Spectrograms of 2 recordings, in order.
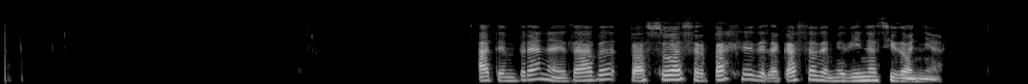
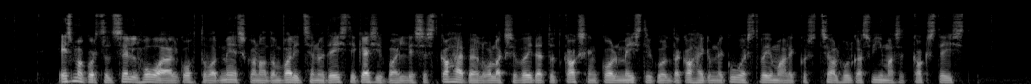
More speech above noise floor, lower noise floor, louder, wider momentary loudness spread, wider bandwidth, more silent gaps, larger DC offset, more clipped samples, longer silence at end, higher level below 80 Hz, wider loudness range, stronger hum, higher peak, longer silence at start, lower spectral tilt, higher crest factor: first, over 67 dB vs 37 dB; first, under -90 dBFS vs -64 dBFS; first, -23 LUFS vs -28 LUFS; second, 5 LU vs 8 LU; second, 9.4 kHz vs 11.5 kHz; neither; neither; neither; first, 0.85 s vs 0.7 s; second, -72 dBFS vs -50 dBFS; about the same, 6 LU vs 5 LU; neither; about the same, -4 dBFS vs -6 dBFS; first, 4.8 s vs 0.6 s; about the same, -5.5 dB/octave vs -5.5 dB/octave; about the same, 22 dB vs 22 dB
